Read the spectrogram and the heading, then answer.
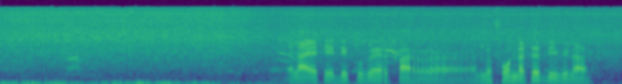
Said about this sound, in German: Wir sind in einer von hohen Felsen umschlossenen Bucht. Der Wasserfall ist die Sehenswürdigkeit von Lindefellow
